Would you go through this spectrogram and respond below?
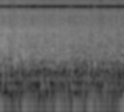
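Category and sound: nature, waterfall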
